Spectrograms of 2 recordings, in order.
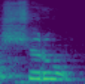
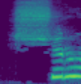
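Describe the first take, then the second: First: The final vowel is long. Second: The final vowel is short. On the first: The speaker calls it right. "रा पर बड़े की मात्रा लगानी है" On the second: The speaker calls it wrong. "शुरू नहीं होता है"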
